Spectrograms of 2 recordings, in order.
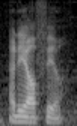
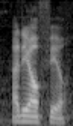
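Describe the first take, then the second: No difference in how they are said.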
